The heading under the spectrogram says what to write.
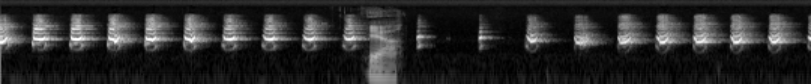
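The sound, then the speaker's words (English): A rapid run of loud, raspy gobbler yelps made on a hand-held turkey call, steady and evenly spaced, pausing briefly for a short spoken word before the yelping resumes at the same pace. “Yeah, so this is my gobbler yelping call.”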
